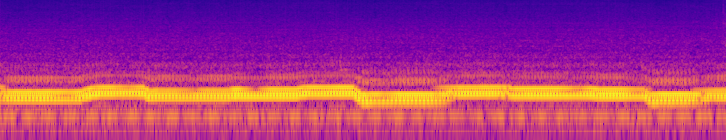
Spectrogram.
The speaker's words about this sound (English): it's just a cheap little DC motor, as far as I know, we'll get some portamento or glide effect. You hear woo when it gets up. It goes down quick. It can slow down faster than it can speed up. Whee, you get that really cool.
